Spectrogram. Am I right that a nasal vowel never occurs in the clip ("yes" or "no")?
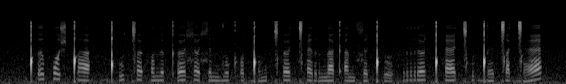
yes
